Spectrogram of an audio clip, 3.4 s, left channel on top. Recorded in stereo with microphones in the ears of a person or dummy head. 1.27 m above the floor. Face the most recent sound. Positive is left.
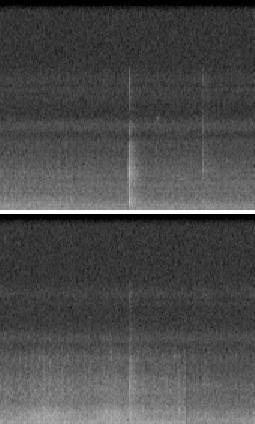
turn(degrees=50)  # may be behind; listen again after turning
